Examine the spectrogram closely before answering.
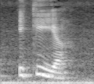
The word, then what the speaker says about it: IKEA: company name is called IKEA it is read like any other word it is never spelled out letter by Letter i k e a for example the company name is called IKEA it is read like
